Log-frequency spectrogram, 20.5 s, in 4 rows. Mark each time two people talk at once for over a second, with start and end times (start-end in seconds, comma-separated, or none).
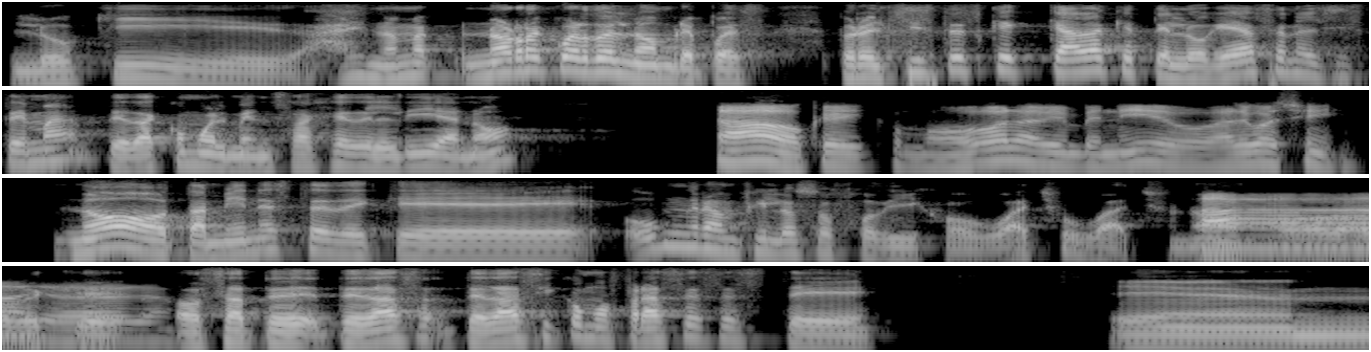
14.7-16.1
